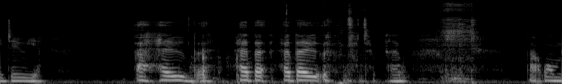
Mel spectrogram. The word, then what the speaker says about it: jojoba: A jojoba, I don't know. That one beginning with a J, jojoba oil. I never know how to say it. You don't pronounce the J, I know that.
